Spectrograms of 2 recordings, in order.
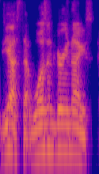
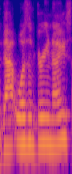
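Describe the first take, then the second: First: Put-on slow, calm agreement with a child; gently validate an upset child, retold; unhurried, understated reassurance; affirming reply. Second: Mildly voiced child's complaint; a hint of a wronged little girl; upset little girl. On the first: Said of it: "affirm everything she said". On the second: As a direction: lightly imitate a hurt child protesting. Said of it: "When she said".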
